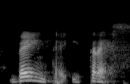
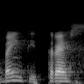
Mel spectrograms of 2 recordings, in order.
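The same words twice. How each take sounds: First: Slow veinte y tres in separate words; broken into words. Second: Veintitrés run together, ending stressed on trés; said as one word. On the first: Teacher showing the three-word pattern, slow and separated. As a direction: keep veinte, y and tres apart, unhurried. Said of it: "stop and breathe in the middle". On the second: Teacher showing the one-word form, veintitrés run together. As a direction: join veintitrés with no gaps and land on trés. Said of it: "frequently written as one word". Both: Shown as a demonstration.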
